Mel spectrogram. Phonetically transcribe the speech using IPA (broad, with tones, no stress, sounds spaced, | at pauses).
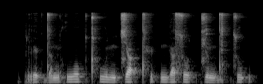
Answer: p r e˨˩ ʔ d a˧ n k w o˦˥ k̚ tʰ u˨˩ n t͡ɕ a˦˥ ʔ tʰ e˦˥ k̚ ŋ i˦˥ a̯ s oː˦˥ t̚ t͡ɕ o˧ n d i˥˩ t̚ s u˥˩ ʔ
